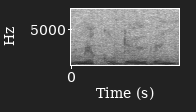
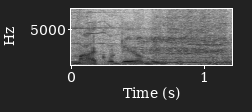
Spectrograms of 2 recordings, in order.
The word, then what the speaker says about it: Michel Delving: it I call it Michael daily but I think the hobbits here I think they're pronouncing it Mikkel or something similar to that but I call it Michel delving or saying that's just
